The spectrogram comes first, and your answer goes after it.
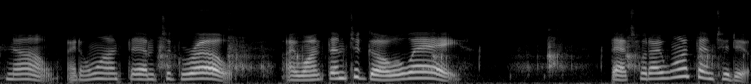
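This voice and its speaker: A woman giving casual gameplay commentary, talking to herself in short, halting phrases. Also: high voice, lo-fi sound, slight background noise. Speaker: gamer recording a roleplay series.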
